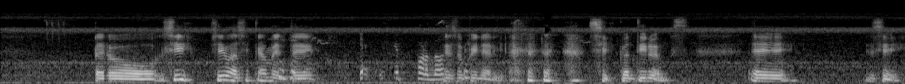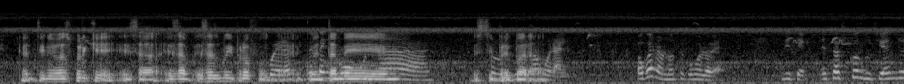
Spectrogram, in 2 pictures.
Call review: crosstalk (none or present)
present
